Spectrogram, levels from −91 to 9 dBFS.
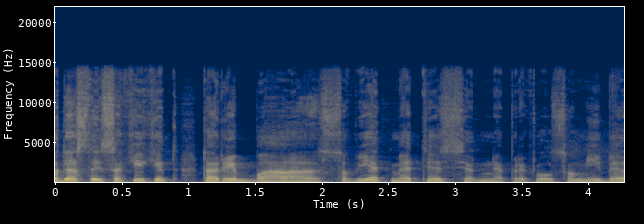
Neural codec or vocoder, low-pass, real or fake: vocoder, 44.1 kHz, 128 mel bands, Pupu-Vocoder; 14.4 kHz; fake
